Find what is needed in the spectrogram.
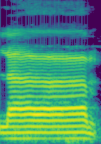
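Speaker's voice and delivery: লাম held long on one even note, loud; recitation demo. Shown as a demonstration. Teacher has learners repeat after him, drawn-out recitation. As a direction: draw out the vowel of লাম evenly. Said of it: "আমার সাথে সাথে পড়ার চেষ্টা করেন".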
